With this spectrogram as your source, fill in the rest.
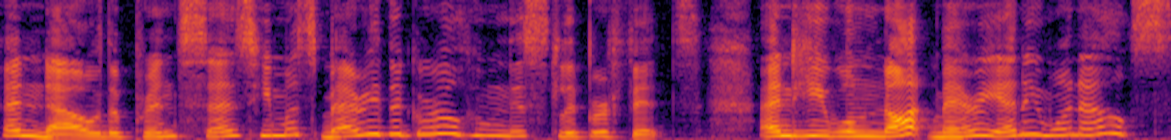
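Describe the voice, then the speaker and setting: A woman puts on a character voice. Her pitch is high and her intonation lively. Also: moderate pace. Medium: read story.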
